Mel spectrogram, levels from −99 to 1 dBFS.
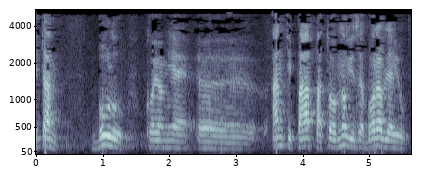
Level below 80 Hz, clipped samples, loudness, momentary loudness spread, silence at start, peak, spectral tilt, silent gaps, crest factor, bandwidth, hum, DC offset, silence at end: -60 dBFS; under 0.1%; -25 LUFS; 13 LU; 0 s; -4 dBFS; -6.5 dB/octave; none; 20 dB; 5.4 kHz; none; under 0.1%; 0.1 s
